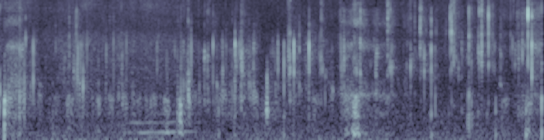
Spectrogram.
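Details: Close-up crunching of kibble by a Shih Tzu, with crisp, uneven bites and small crackles, recorded indoors.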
